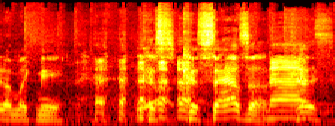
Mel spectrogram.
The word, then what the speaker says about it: Casazza: Casazza. Nah, it's Americanized, Casazza. whatever. I'm just gonna keep leaning into you being Casazza. Like, however you said it real sucks. It's Casazza. It's Casazza.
